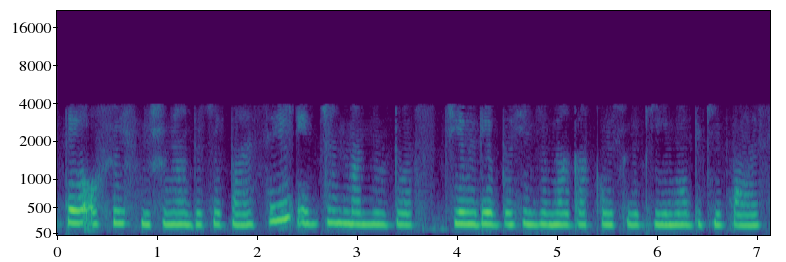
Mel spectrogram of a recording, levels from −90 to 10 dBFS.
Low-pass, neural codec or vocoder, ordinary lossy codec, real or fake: 7.2 kHz; codec, 16 kHz, 1 kbps, FreqCodec, smaller model; AAC, 16 kbps; fake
